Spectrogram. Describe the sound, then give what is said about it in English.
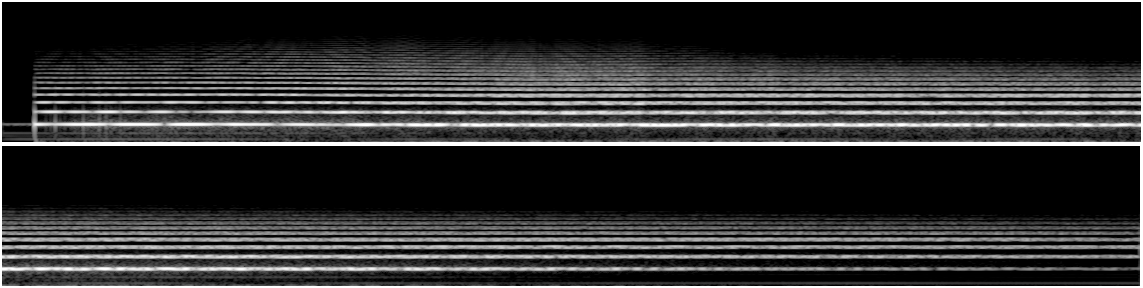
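A reverb unit caught in mid-range feedback oscillation, its bass fader pulled down so only the mids oscillate: a steady, buzzy harmonic drone that starts abruptly, holds loud and unwavering for many seconds, then gradually softens toward the end. No voices. “Now let's do the same thing, but I'm going to pull the bass fader down and just let the mids oscillate.”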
